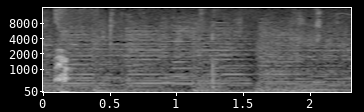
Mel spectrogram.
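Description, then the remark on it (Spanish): A single short, sharp, loud dog bark right at the start, followed by a couple of seconds of quiet background noise. “Oh, no, es Coquito. O no, Coquito. Pasa el perro, te saluda”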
